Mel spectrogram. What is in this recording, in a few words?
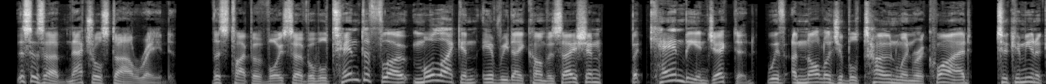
on hold messages male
